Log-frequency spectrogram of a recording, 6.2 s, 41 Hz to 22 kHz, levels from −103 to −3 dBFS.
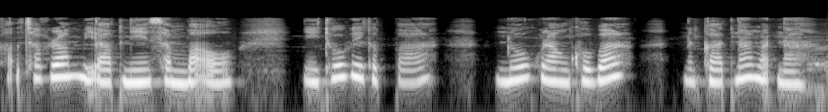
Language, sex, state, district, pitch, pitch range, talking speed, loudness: Garo, female, Meghalaya, South Garo Hills, 235 Hz, 220-275 Hz, 70 wpm, -17 LUFS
